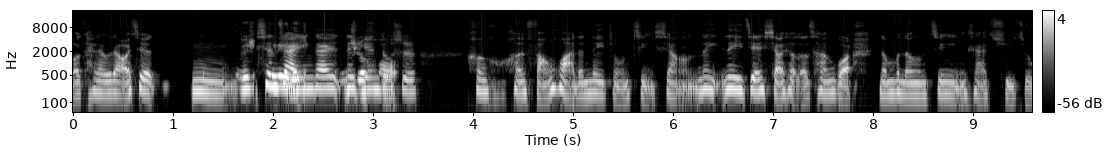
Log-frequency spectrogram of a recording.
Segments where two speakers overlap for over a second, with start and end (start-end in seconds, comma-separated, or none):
1.6-3.3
